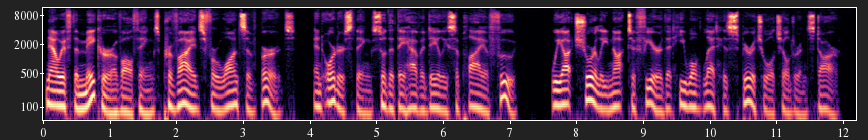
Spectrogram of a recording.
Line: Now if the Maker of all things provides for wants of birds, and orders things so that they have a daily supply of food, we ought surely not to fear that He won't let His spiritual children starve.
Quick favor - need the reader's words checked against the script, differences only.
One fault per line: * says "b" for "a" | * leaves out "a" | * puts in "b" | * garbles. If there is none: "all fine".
all fine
